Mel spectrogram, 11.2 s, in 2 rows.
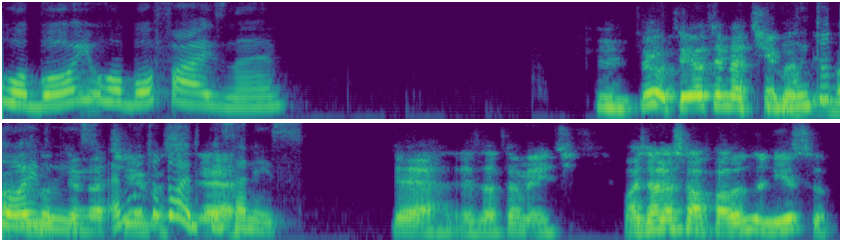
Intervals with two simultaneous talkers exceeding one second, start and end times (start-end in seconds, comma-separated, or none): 5.1-7.2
